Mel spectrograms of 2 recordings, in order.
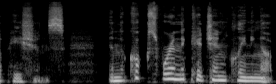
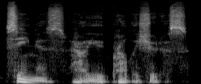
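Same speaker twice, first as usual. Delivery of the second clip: lower, quick, wry man's voice; Dean's voice; 8 semitones lower than usual. Acted. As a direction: tease her lightly in a low voice. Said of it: "Dean said as he took his turn".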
